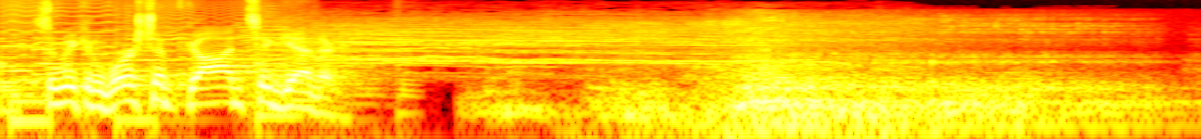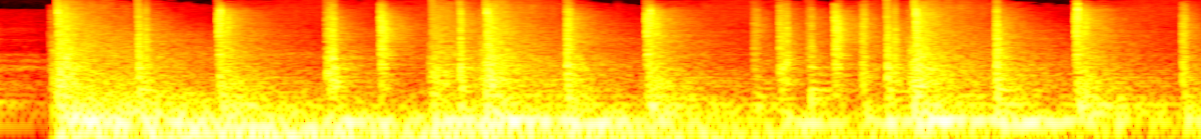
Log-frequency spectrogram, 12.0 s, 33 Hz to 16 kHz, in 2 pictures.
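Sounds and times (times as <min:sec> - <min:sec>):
lion roaring: 0:02.3 - 0:06.3.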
